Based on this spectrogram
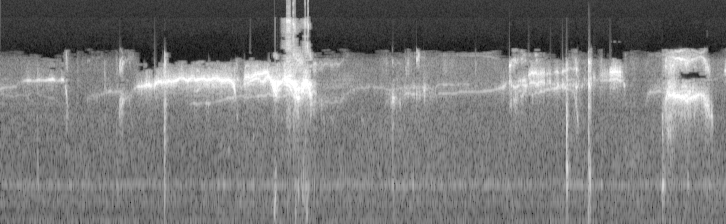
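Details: Bald eaglet begging at the nest as the mother lands with food; a high thin whistle swells into a loud squealing run, then scattered clicks, a long faint whistle and a final sharp squeal.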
